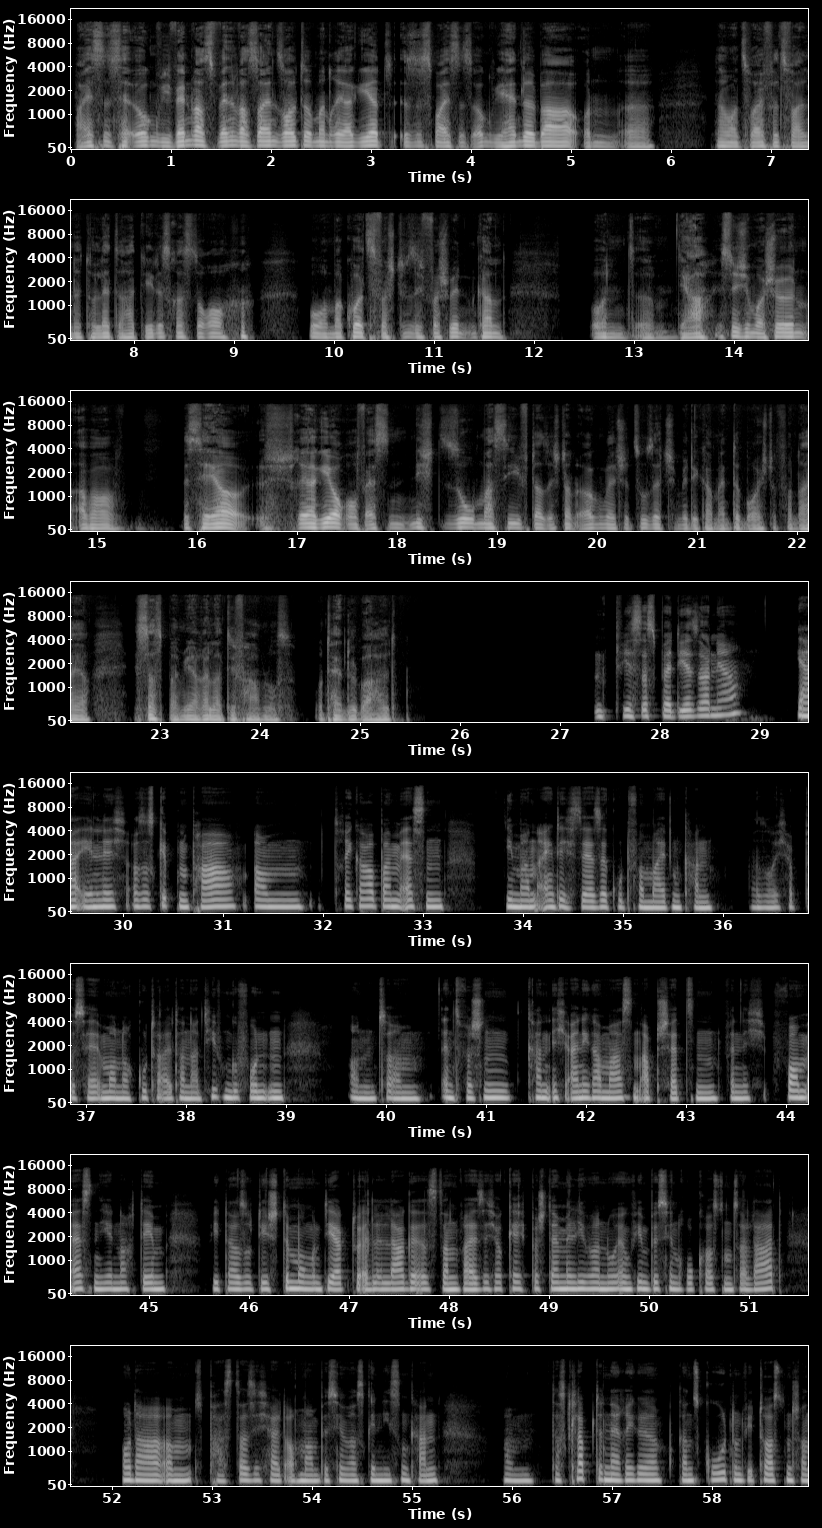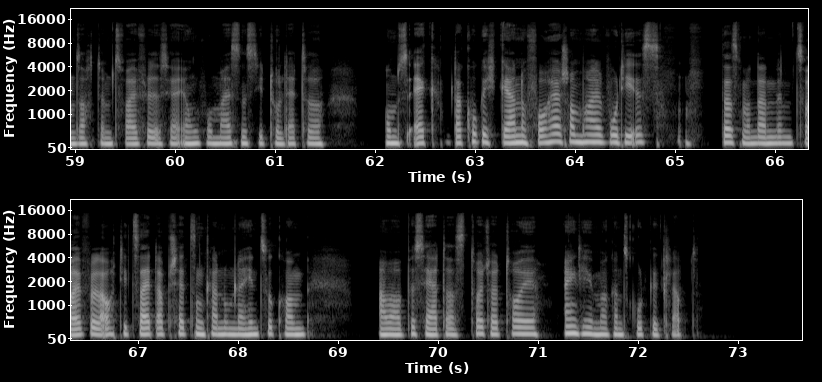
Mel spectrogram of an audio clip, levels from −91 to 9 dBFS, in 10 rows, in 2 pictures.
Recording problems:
none

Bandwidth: 14.5 kHz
